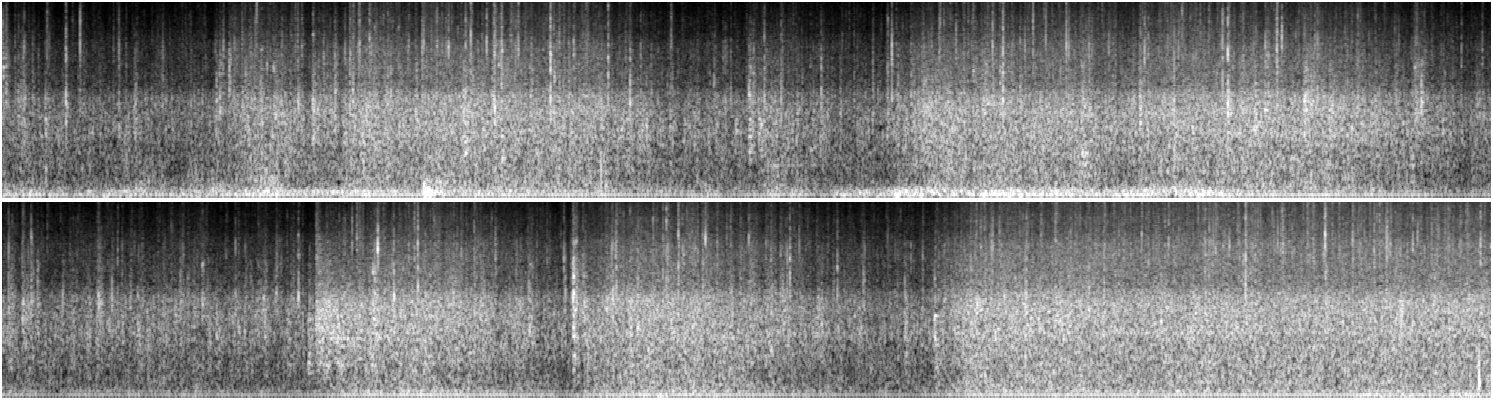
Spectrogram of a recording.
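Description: Hail pelting stone paving and plants in a storm, a dense steady patter that swells and eases several times.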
